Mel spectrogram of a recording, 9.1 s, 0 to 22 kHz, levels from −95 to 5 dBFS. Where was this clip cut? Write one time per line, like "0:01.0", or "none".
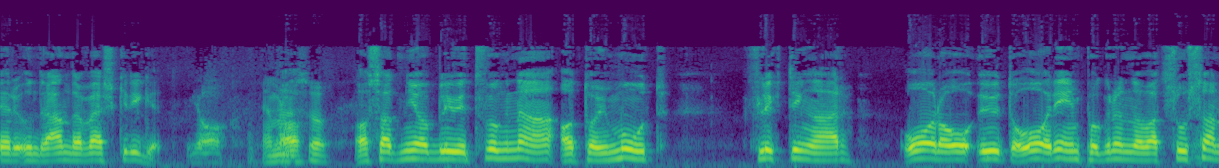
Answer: none

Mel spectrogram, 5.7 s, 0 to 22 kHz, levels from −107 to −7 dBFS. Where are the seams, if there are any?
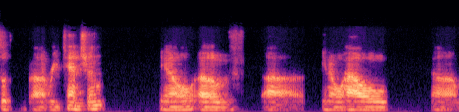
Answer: none

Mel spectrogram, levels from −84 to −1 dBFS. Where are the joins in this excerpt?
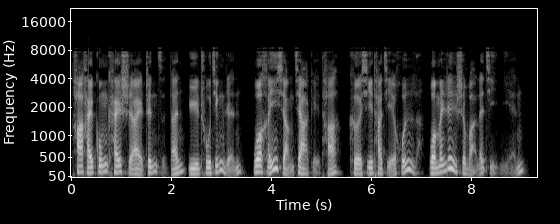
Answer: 0:02.3
0:07.1

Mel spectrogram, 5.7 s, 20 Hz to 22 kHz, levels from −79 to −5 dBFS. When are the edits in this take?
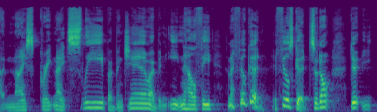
0:01.8

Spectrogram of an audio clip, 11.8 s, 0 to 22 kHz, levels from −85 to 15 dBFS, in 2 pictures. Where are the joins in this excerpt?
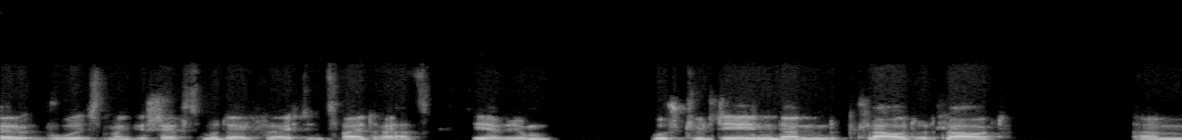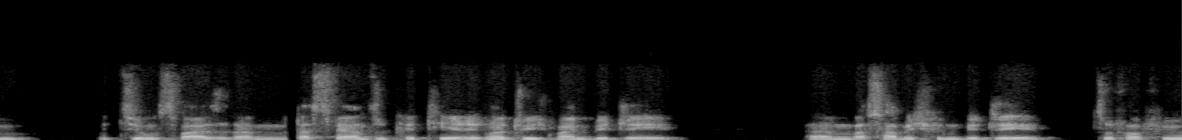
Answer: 0:02.0
0:03.5
0:04.7
0:07.3

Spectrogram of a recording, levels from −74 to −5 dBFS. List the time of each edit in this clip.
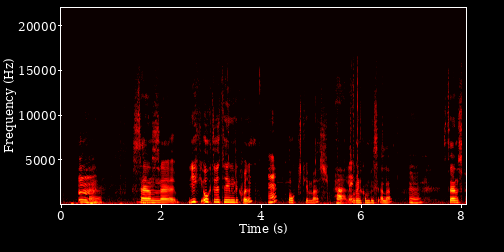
0:01.3
0:02.4
0:04.8
0:05.9

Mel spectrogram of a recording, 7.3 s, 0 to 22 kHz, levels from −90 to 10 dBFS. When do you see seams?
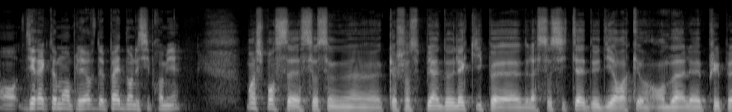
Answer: none

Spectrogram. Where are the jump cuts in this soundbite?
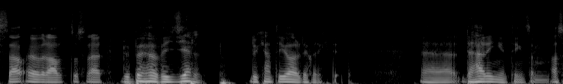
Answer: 0:01.1
0:02.4
0:03.1

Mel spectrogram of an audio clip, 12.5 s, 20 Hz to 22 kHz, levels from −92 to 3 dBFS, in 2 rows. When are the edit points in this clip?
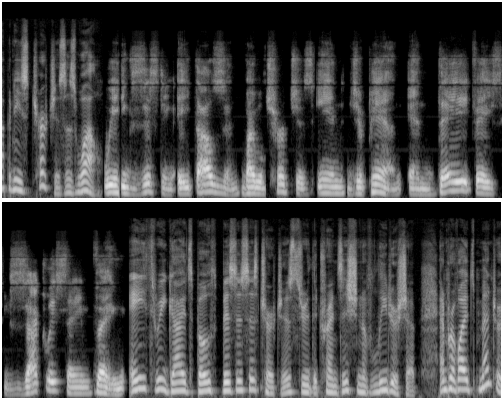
0:01.5
0:02.2
0:03.3
0:09.5

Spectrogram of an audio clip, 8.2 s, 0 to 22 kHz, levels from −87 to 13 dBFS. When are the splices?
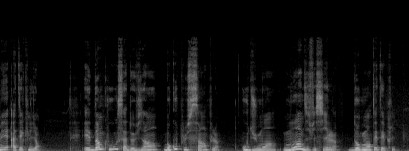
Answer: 0:03.2
0:06.9

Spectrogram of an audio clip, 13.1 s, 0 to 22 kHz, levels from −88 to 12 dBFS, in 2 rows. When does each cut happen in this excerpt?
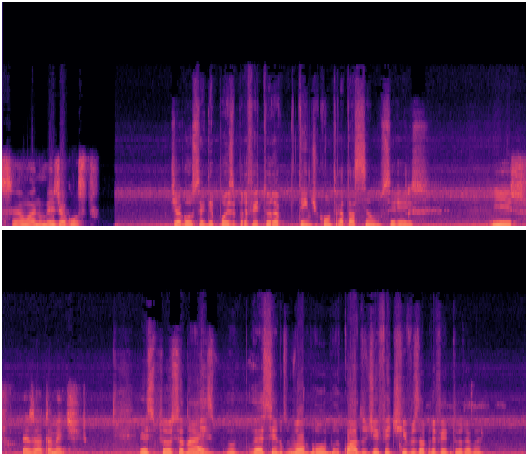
0:02.1
0:03.9
0:10.1

